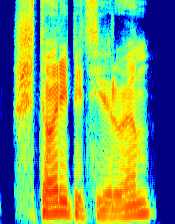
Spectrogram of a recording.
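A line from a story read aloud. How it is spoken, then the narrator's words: Stern. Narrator (Russian): он строго произнес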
